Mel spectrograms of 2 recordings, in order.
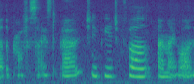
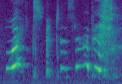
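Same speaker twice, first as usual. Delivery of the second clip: laughing disbelief; 6 dB louder, much slower than usual. Real, not acted. Laughing disbelief after quote.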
